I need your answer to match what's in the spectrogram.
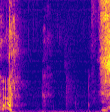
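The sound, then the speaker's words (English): A person coughs: a sharp, harsh burst at the start, a quieter pause, then another rough cough rising at the end. No one speaks. “Yo, I'm coughing here.”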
